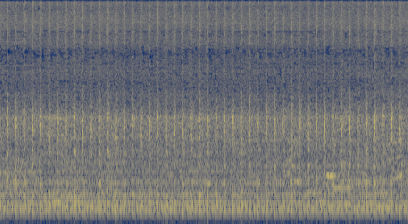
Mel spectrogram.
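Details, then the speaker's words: Car engine misfiring and hesitating at low rpm with weak power: steady tick about twice a second over a rough, stumbling idle; coil or plugs suspected, but teardown found the coil not at fault and the plugs still good. "Terus pada RPM rendah itu berbet ya, bahasanya tuh apa ya, kayak tersendat-sendat gitu pada RPM rendah."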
